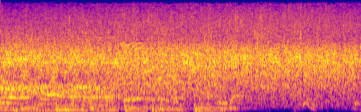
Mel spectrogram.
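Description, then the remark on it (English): Loud, dense applause from a crowd, a steady wash of many hands clapping at once, with low voices and a brief musical tone mixed in underneath during the first few seconds. “Oh, can I say I think you ruined that by clapping?”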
